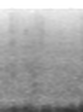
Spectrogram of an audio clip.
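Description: Strong wind at the beach buffets the microphone in a low, continuous rumble with uneven gusts, loud and close for under a second.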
